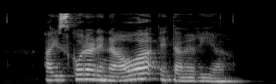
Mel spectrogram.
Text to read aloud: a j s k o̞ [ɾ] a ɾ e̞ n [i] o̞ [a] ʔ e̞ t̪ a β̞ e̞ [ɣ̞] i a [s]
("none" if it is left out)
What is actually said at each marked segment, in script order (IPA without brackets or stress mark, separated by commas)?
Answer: ɾ, a, a, ɣ̞, none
